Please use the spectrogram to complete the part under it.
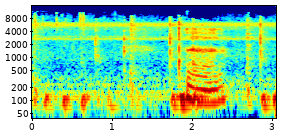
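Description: Scattered computer clicks while opening an online article: a few light, irregular taps and clicks, with a brief warbling tonal sound partway through.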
